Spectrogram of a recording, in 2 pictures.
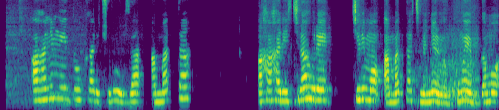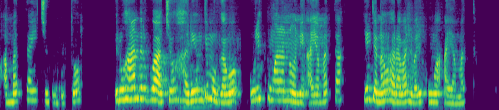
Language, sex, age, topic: Kinyarwanda, female, 18-24, finance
